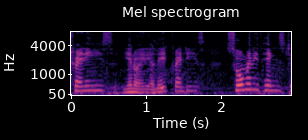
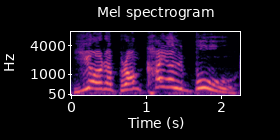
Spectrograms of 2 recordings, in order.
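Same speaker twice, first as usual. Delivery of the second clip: dramatic poem recitation; 4 semitones higher, 5 dB louder than usual. Acted. Careful cold sufferer scolds a careless one, mock-indignant recitation. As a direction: start measured, grow steadily more accusatory and emphatic.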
